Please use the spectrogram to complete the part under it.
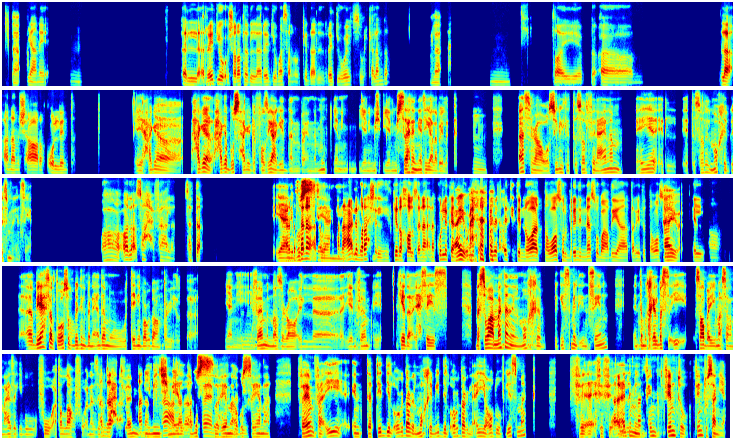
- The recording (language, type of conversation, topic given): Arabic, unstructured, إيه أهم الاكتشافات العلمية اللي غيّرت حياتنا؟
- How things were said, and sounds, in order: in English: "الRadio"; in English: "الRadio"; in English: "الRadio Waves"; tapping; unintelligible speech; laugh; tsk; in English: "الOrder"; in English: "الOrder"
